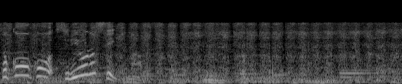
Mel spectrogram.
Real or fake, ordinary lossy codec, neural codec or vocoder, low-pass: real; none; none; 7.2 kHz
